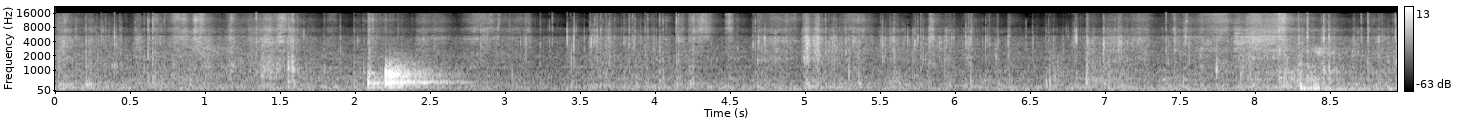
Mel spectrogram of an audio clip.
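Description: Plastic wrapping crinkling and polystyrene foam packing rubbing and clicking as a packed appliance is worked out of its foam insert by hand, with a brief squeak about two seconds in.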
